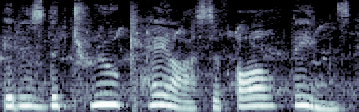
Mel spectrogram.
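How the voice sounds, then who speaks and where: A woman playing a female character in a dark horror fantasy video game, with theatrical cutscene delivery. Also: high voice, animated, slow pace, slight background noise. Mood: solemn, condemning.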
